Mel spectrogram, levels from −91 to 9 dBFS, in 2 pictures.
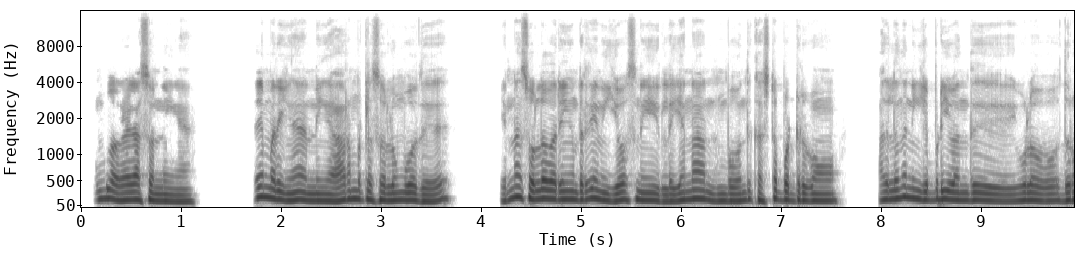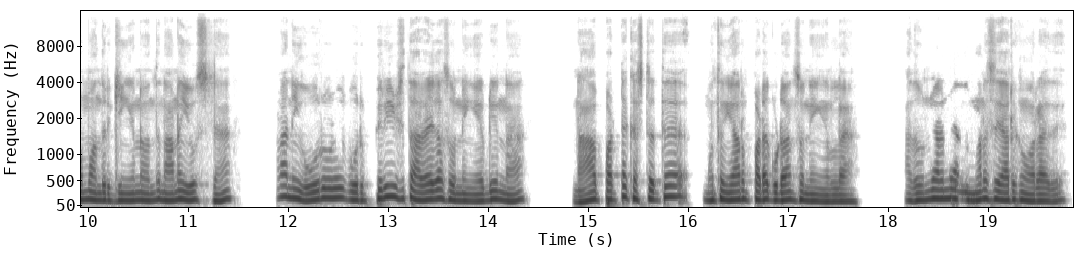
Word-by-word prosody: ரொம்ப 165 +2 -1
அழகா 145 +2 +3
சொன்னீங்க. 125 -4 +1 0.7
அதேமாதிரிங்க, 170 -7 +2 0.2
நீங்க 130 -1 +1
ஆரம்பத்துல 155 0 0
சொல்லும்போது 140 -2 +1 0.8
என்ன 170 +9 0
சொல்ல 160 +1 +4
வரீங்கன்றதே 155 +1 +1
எனக்கு 135 -4 0
யோசனையே 145 -1 0
இல்ல. 120 0 -1
ஏன்னா, 160 +3 +1 0.2
நம்ப 130 0 -1
வந்து 140 +4 -1
கஷ்டப்பட்டுருக்கோம். 130 -2 0 0.5
அதுலேருந்து 165 +6 +1
நீங்க 160 -3 +1
எப்படி 155 +3 0
வந்து 140 0 0 0.4
இவ்வளவு 135 -2 +1
தூரமா 145 +2 +1
வந்திருக்கீங்கன்னு 135 0 0
வந்து 140 +4 -1
நானும் 145 +3 +1
யோசிச்சேன். 140 -1 -2 0.5
ஆனா, 205 +2 -3
நீங்க 160 -6 +1
ஒரு 160 - +1
ஒரு 180 +1 +2 0.2
ஒரு 140 - -1
பெரிய 180 +4 +2
விஷயத்த 175 0 -1
அழகா 155 +4 +3
சொன்னீங்க. 130 -3 0
எப்படின்னா, 140 -3 0 0.6
நான் 140 +6 0
பட்ட 155 +4 0
கஷ்டத்த 160 +1 -1 0.4
மத்தவங்க 140 +2 +1
யாரும் 150 -1 -1
படக்கூடாதுன்னு 145 -1 +1
சொன்னீங்கல்ல. 120 -3 0 0.7
அது 130 - -3
உண்மையாலுமே 170 +3 +2
அந்த 145 -2 -2
மனசு 160 0 0
யாருக்கும் 140 -2 +1
வராது. 125 -1 -1
145 Hz, 150 wpm, -22 LUFS, 135-155 Hz, 0.8 s, சொல்ல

